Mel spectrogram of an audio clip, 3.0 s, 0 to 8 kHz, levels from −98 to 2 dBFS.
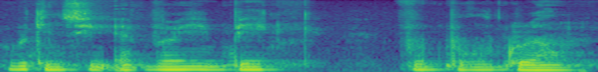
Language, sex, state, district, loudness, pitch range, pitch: English, male, Nagaland, Kohima, -17 LUFS, 105-120 Hz, 115 Hz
